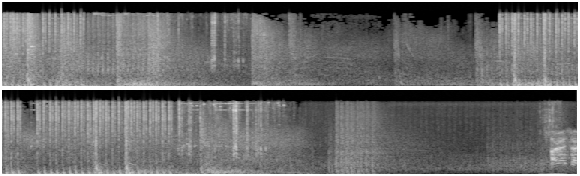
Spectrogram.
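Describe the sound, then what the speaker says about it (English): Mortar strikes and dense gunfire fill a Call of Duty match on the Nuketown map, with repeated loud blasts and rapid shots throughout and occasional game announcer voice lines. "Friendly mortars inbound."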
